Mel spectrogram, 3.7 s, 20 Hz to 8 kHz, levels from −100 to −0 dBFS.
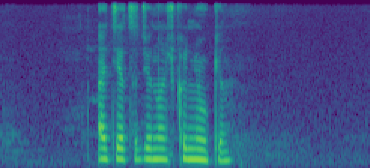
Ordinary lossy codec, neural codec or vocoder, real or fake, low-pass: none; none; real; 7.2 kHz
